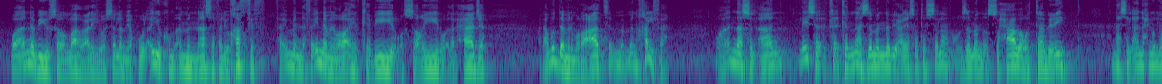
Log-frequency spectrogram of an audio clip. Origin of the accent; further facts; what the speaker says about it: Saudi Arabia; فالشركات المساهمة عندنا في المملكة العربية السعودية ملزمة بدفع الزكوات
